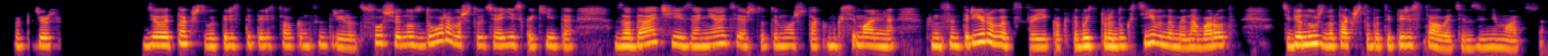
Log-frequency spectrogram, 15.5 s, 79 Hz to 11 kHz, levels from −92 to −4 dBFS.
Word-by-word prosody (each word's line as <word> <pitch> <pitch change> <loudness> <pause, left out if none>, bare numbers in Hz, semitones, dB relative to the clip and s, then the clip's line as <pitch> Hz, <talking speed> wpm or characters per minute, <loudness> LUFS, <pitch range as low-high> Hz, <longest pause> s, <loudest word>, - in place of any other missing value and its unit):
А 195 - -6
где 195 0 0
ж - - -7 0.9
Делать 210 +1 +4
так, 235 -1 +3
чтобы 190 -5 -3
пересты 200 +2 -4
перестал 195 -1 -4
концентрироваться. 195 -4 -7
Слушай, 250 -3 +1
ну 220 +1 0
здорово, 235 +4 +2
что 215 0 0
у - - -1
тя 205 0 -5
есть 210 +1 -1
какие-то 195 -2 -5 0.4
задачи 225 +7 +3
и 210 - +2
занятия, 210 +3 -1
что 190 0 -7
ты 195 - -7
можешь 200 0 -4
так 190 +2 -6
максимально 195 -1 +1 0.3
концентрироваться, 205 0 +2
и 180 0 +1
как-то 180 0 -6
быть 195 0 +5
продуктивным. 195 +1 0
И, - - -1
наоборот, 185 +4 +2 0.4
тебе 215 +1 +4
нужно 220 -4 +4
так, 205 0 +3
чтобы 190 0 -3
ты 195 - -3
перестал 205 -4 +1
этим 165 +2 -6
заниматься. 175 -3 -7
200 Hz, 155 wpm, -21 LUFS, 190-215 Hz, 0.9 s, быть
